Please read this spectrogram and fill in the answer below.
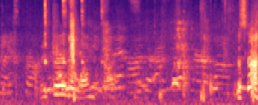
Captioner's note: hits glass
